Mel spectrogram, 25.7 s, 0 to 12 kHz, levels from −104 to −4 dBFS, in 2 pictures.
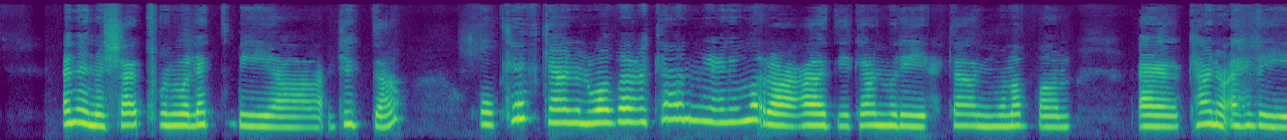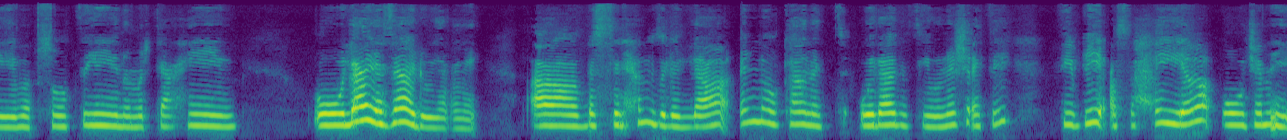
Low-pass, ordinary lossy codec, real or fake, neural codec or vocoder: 10.8 kHz; AAC, 32 kbps; fake; codec, 24 kHz, 1 kbps, SNAC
